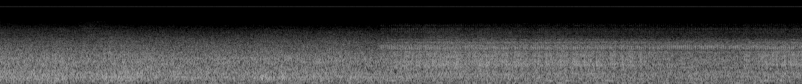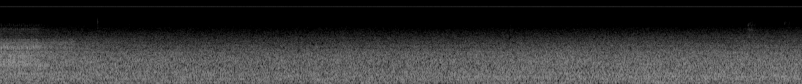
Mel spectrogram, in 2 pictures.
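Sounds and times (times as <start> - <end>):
train rolling over points: 2.8 - 9.3.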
